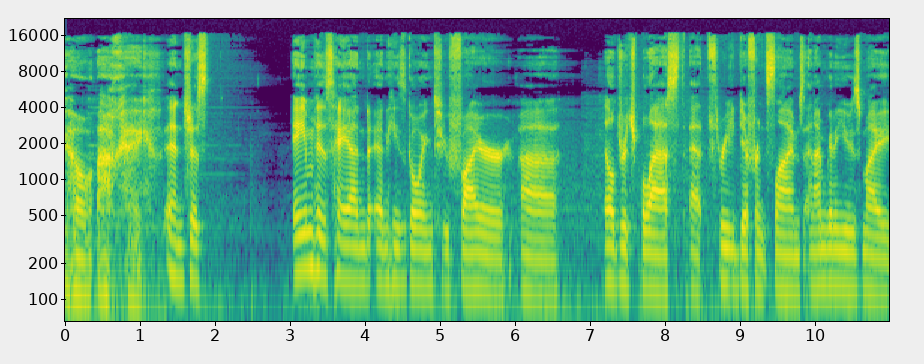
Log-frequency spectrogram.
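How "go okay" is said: resigned sigh, lower pitch. Voicing a character about to fire Eldritch Blast at slimes, resigned sigh. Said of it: "with a resigned sigh".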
